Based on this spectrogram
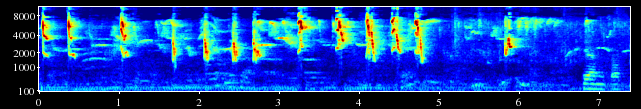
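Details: Rough ngriwik kasar twitter of an Indonesian honeyeater, a style used to train birds: rapid, harsh chirps in dense bursts, several per second, then a pause and a few squawkier notes near the end.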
